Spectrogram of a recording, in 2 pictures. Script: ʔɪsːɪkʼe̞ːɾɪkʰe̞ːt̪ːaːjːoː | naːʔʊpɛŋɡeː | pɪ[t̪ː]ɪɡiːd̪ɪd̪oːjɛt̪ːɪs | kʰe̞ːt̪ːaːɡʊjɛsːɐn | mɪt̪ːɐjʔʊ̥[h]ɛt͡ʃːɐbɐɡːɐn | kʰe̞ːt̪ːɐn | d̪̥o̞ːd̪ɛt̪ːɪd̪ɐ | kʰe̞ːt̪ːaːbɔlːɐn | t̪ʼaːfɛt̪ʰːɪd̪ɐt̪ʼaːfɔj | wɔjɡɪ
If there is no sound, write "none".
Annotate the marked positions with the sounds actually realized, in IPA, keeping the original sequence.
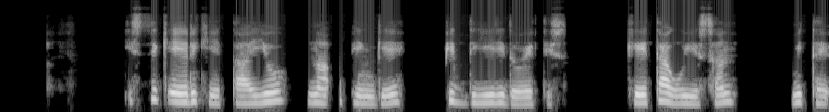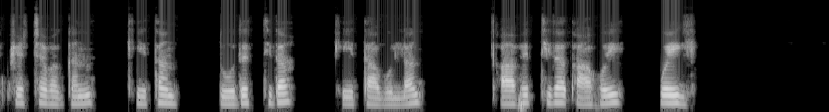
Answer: d̪ː, ʃ

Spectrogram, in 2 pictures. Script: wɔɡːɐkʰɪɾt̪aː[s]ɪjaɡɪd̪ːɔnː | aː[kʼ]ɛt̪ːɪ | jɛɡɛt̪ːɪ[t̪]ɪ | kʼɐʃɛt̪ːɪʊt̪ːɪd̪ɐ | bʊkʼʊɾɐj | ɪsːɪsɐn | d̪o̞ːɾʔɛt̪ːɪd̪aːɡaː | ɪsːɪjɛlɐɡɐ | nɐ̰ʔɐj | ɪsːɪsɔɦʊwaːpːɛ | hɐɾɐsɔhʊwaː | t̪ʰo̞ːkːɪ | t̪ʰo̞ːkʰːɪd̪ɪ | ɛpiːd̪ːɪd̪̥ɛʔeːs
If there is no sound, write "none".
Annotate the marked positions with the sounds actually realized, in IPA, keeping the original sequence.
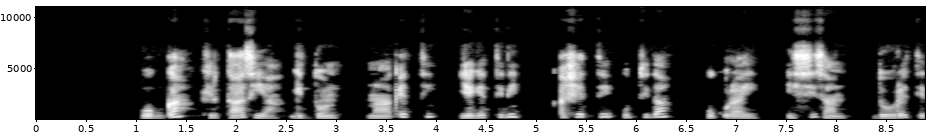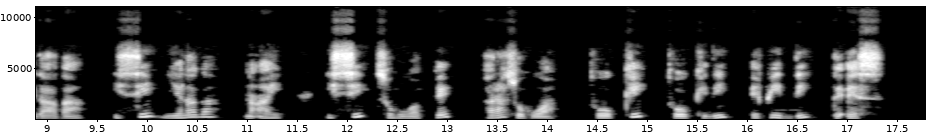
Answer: s, kʼ, d̪

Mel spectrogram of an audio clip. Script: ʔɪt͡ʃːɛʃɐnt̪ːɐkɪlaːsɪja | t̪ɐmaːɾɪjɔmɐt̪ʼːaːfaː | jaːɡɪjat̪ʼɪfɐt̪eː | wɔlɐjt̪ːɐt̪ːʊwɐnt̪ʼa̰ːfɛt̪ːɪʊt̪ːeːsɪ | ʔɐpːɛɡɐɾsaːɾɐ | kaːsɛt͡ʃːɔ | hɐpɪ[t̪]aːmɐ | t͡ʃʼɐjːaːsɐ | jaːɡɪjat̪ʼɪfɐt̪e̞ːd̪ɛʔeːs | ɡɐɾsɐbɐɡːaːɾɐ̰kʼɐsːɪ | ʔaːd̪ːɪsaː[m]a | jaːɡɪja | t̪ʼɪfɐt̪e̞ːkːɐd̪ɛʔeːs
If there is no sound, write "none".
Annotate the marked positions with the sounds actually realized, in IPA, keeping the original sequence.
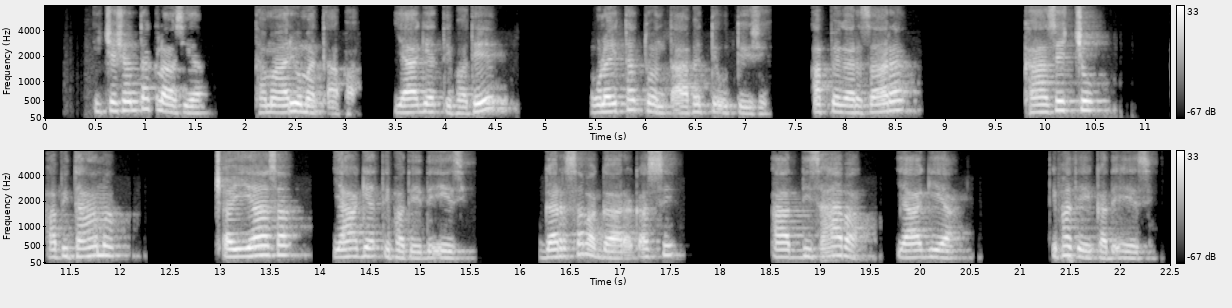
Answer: t̪, b

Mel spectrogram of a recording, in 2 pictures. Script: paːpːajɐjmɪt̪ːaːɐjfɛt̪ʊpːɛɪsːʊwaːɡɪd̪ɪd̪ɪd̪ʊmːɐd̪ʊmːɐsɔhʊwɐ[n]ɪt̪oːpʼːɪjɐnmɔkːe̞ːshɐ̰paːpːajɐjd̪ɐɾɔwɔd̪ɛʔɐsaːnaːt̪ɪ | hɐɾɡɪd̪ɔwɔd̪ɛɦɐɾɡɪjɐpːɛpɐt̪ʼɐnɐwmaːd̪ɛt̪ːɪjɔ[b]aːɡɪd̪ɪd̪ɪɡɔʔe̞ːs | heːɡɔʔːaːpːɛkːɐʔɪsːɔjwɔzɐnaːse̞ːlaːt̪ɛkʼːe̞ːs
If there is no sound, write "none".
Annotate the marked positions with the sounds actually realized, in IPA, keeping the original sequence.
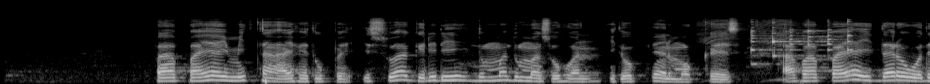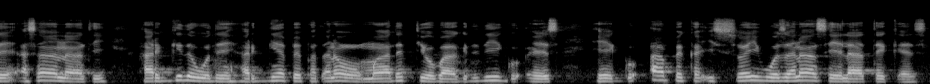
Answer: n, b

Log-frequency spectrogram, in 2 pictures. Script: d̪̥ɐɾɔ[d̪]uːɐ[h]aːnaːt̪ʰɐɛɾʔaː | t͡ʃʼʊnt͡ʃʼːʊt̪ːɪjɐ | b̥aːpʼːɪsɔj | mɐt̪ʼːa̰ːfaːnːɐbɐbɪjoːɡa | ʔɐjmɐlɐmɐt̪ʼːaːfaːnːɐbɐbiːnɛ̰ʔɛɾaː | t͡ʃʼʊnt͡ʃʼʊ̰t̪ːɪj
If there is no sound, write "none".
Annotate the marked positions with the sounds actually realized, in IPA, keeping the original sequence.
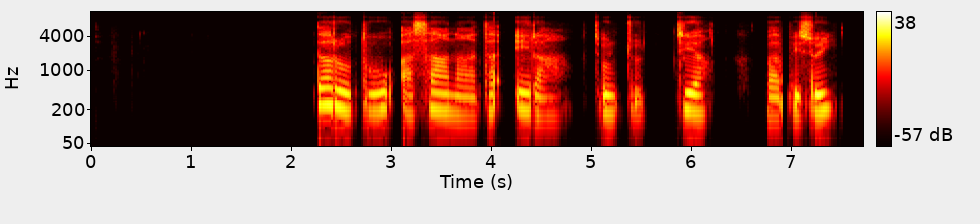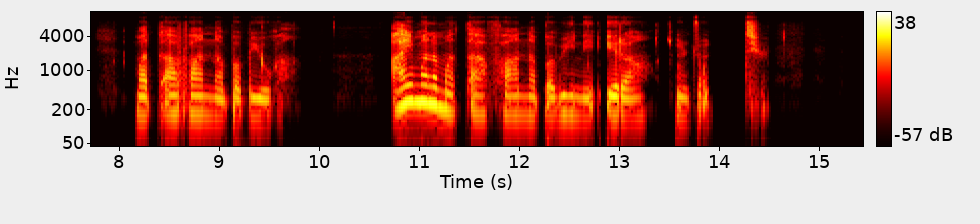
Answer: t̪, s

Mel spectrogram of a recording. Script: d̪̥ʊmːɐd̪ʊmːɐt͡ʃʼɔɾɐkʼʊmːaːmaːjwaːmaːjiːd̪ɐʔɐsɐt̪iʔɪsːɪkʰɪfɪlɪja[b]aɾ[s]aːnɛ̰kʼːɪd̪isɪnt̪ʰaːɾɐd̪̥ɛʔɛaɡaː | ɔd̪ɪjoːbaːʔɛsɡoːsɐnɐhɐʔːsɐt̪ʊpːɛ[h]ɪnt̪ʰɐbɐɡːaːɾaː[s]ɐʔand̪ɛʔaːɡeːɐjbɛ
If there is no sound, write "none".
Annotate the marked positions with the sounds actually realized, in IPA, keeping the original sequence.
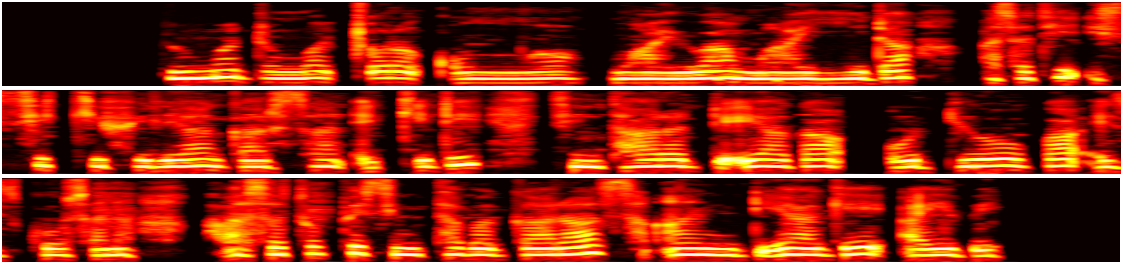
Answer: ɡ, s, s, s

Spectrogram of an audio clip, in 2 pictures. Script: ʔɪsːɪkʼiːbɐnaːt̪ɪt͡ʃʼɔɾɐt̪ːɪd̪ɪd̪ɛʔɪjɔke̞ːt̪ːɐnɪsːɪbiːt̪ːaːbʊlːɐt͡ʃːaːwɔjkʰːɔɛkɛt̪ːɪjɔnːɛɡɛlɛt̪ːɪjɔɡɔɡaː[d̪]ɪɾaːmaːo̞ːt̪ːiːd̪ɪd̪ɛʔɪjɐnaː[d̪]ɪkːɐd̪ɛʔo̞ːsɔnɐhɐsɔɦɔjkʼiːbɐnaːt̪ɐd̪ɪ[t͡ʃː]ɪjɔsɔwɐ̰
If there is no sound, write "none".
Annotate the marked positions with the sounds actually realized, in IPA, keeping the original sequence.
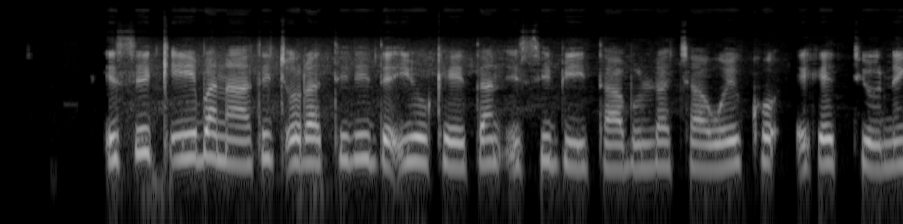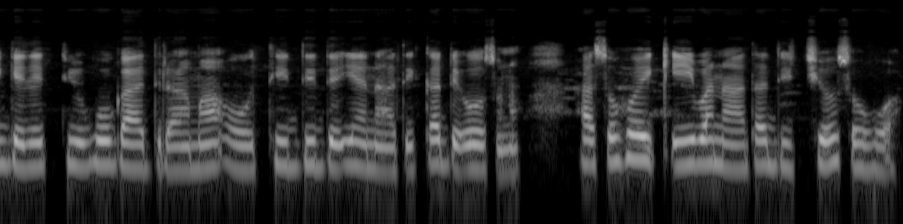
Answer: d̪, t̪, t͡ʃː

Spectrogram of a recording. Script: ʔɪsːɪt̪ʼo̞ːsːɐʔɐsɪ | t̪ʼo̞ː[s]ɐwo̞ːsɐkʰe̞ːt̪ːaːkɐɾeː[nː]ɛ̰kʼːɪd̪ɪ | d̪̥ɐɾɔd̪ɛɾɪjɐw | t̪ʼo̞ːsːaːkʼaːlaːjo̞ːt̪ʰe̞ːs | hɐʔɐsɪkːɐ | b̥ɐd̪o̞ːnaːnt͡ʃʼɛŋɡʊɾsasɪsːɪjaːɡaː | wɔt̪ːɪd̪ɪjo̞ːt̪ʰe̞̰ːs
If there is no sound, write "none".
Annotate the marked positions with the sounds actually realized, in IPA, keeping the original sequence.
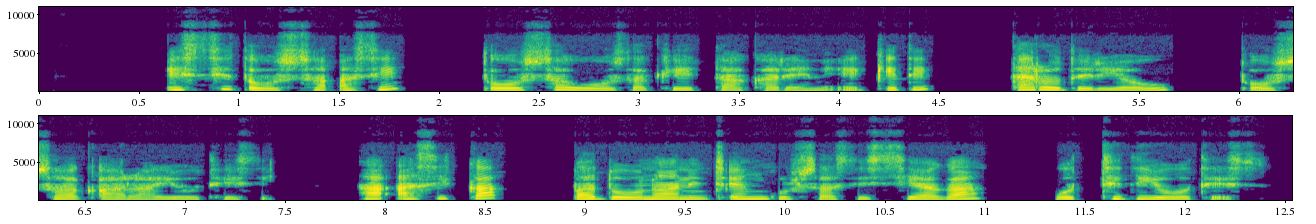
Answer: sː, n

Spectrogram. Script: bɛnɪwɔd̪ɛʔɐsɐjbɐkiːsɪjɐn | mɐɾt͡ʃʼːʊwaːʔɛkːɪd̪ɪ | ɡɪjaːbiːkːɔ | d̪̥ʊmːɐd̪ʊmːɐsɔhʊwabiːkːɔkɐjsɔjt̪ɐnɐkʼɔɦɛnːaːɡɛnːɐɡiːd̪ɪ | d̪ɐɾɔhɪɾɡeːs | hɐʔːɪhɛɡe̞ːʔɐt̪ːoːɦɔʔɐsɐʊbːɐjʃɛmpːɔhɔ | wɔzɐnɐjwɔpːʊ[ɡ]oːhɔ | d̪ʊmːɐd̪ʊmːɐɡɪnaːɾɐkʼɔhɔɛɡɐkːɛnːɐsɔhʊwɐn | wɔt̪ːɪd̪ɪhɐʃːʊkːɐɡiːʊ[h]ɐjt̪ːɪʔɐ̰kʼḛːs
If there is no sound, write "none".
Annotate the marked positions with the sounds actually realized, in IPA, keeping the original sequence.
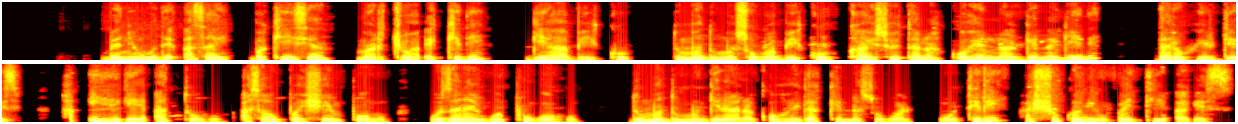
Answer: ɡ, f

